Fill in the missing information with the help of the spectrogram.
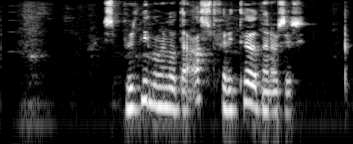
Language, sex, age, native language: Icelandic, female, 50-59, Icelandic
